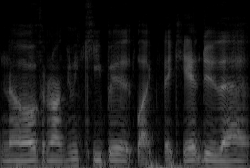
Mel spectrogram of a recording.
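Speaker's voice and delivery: ordinary delivery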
